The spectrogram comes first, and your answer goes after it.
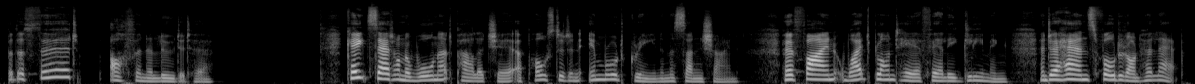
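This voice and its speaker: A woman narrating a scripted audiobook story in a measured, expressive storytelling manner. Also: lowish voice, vocal fry, no room sound, studio quality.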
